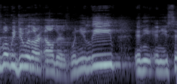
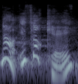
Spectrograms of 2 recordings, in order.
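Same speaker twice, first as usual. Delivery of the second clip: put-on high-pitched accented grandmother; Lola Tinay; 7 semitones higher, slower than usual. Grandmother brushes off her grandson's objection, high and insistent. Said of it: "and she'd be like".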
